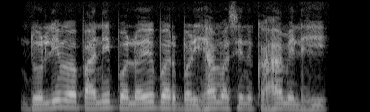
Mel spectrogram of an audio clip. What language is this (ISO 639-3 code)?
hne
